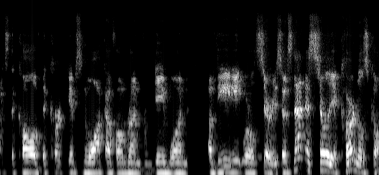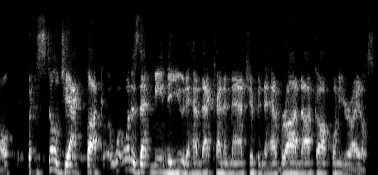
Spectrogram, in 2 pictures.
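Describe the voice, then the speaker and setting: A man's voice: mid-range voice, fairly bright tone, rough recording. An American man hosting a conversational sports interview.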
